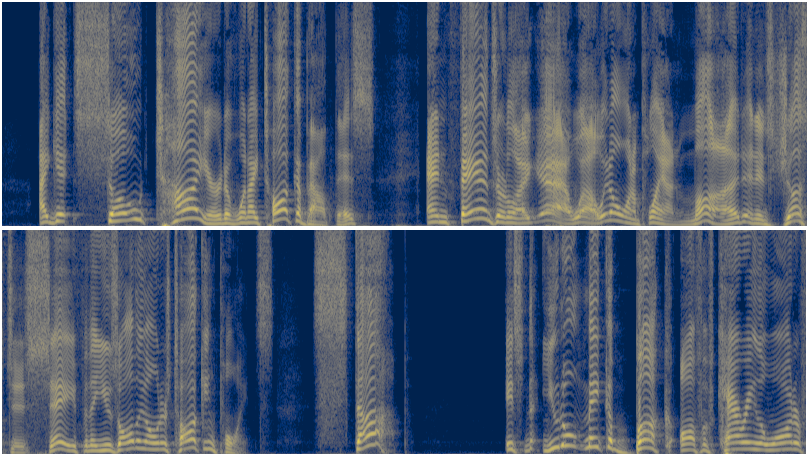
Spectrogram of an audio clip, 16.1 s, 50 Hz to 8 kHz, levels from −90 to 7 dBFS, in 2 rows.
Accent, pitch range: American, 170-250 Hz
